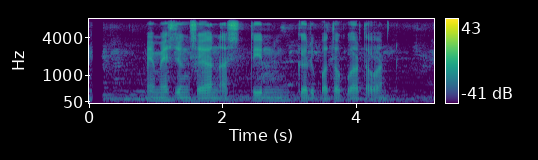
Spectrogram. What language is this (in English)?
Sundanese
